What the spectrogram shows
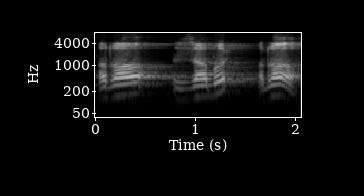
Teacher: র এর মাখরাজ হলো জিহ্বার আগার পিঠ তার বরাবর উপরের তালুর সঙ্গে লাগাইয়া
